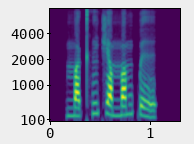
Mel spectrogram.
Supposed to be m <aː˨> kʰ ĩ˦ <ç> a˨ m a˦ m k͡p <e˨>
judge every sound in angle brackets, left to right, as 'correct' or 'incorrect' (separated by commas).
incorrect, incorrect, incorrect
